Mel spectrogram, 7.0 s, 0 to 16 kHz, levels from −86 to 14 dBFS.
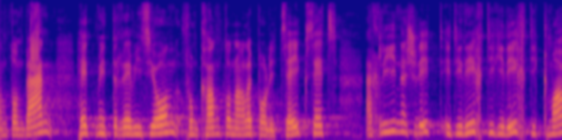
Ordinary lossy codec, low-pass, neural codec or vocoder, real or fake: none; 14.4 kHz; none; real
